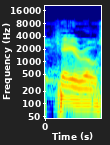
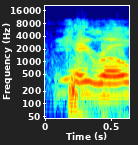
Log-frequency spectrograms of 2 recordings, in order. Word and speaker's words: Cairo: were discussing you know Koo we we've heard it's spelled like Cairo but it's not Koo like KIRO syrup but they are the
